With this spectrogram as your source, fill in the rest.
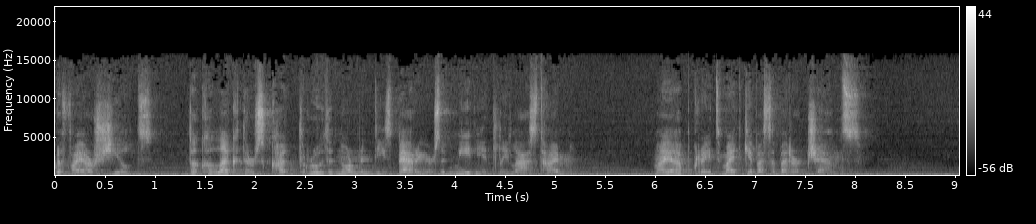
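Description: A woman speaks calmly through an electronic filter, close by.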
